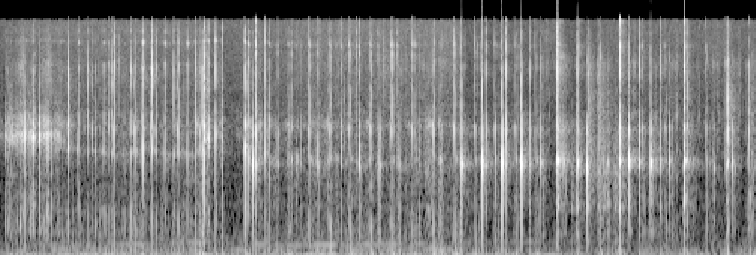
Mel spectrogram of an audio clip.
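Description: Long nails tap rapidly on a yellow plastic cosmetic tube and its black plastic cap, held in one hand, making quick, light, hollow clicks. Sharp ticks with a faint high ring sit over a steady low rumble throughout.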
